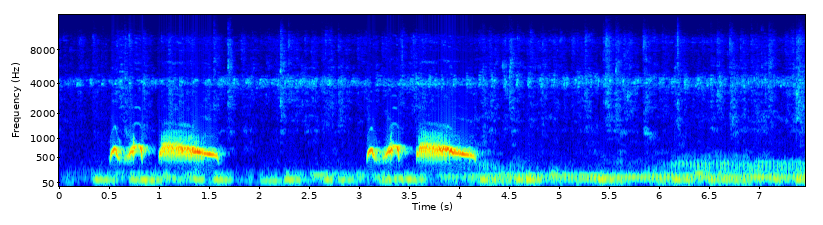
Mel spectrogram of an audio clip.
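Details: Spotted dove giving two phrases of a wavering double coo and a long falling coo, about two and a half seconds apart, then low rumbling background noise.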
